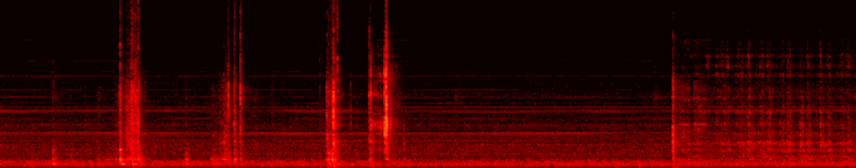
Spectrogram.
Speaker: and once again from close up those in my book really don't don't sound healthy okay so look I would not put either of these discs in my omga drive they've clearly got mold issues or you know whatever on the surface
